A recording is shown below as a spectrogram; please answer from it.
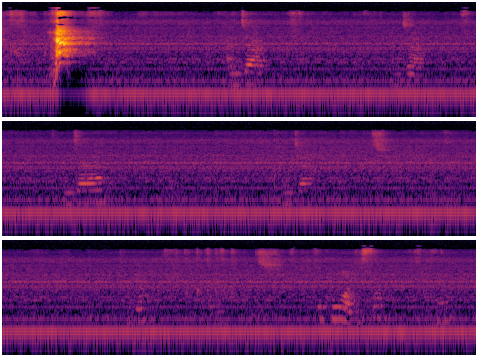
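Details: Bokseung, a young female mixed-breed puppy adopted from a shelter, plays at home before she can go on walks; one sharp bark near the start, then a quiet room with a steady low hum and faint voices.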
